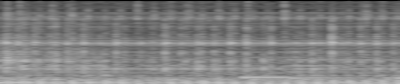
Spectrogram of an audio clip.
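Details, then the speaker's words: Beko refrigerator that still cools, with the suction line replaced after a leak. Rapid, regular knocking and vibration over the compressor hum; the refrigerant charge seems fine, pointing to an internal compressor fault. "ненормальный звук работы компрессора, стук"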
